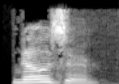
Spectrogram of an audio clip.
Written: noser

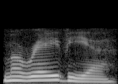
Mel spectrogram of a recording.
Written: Moravia

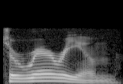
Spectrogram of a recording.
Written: terrarium

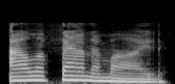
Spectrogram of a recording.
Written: allophanamide

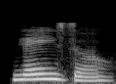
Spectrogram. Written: naso

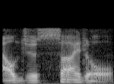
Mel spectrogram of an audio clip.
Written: algicidal

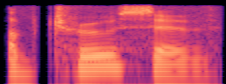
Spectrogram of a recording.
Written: obtrusive

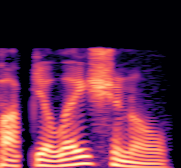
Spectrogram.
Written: populational

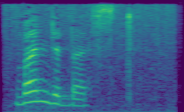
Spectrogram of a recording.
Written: bundobust

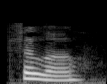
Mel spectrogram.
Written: Philo

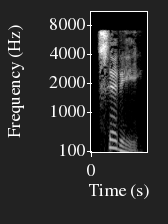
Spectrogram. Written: siddhi

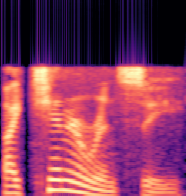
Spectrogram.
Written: itinerancy

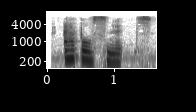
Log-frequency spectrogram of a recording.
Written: applesnits

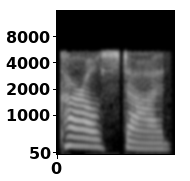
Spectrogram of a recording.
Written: Karlstad

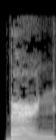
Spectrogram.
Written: Berne

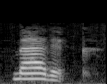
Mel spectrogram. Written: madoc

